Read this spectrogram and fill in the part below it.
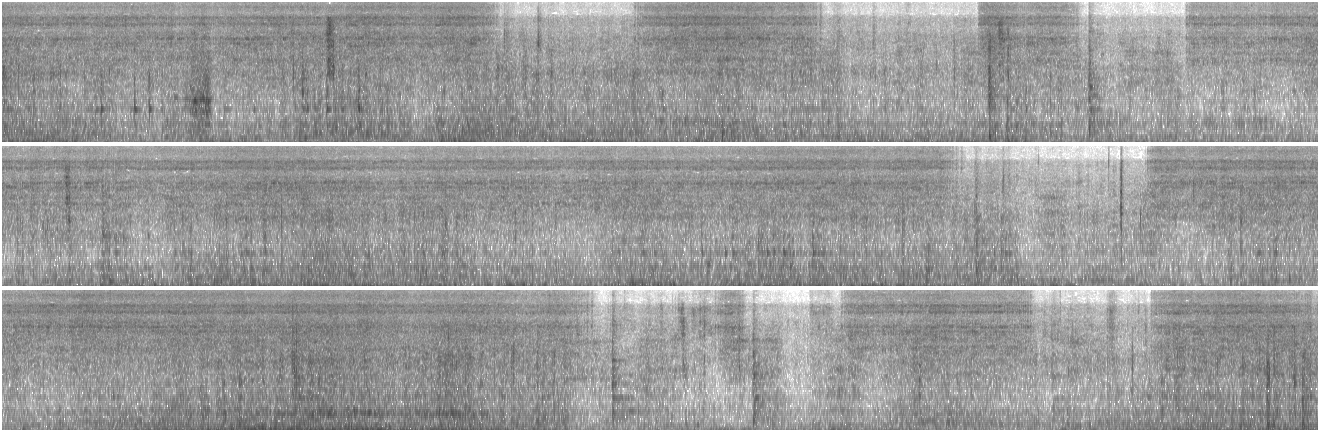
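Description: Bike tyres roll and crunch over a dirt trail.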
